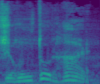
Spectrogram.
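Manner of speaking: usual speaking voice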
